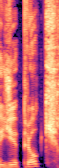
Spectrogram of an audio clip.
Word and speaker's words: Djuprock: Vad pysslar du med på Djuprock? Har jag rätt uttal till att börja med? Det låter jättebra tycker jag.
